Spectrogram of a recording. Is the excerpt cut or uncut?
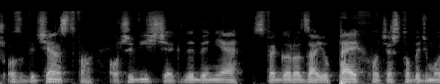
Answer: cut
